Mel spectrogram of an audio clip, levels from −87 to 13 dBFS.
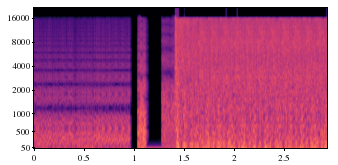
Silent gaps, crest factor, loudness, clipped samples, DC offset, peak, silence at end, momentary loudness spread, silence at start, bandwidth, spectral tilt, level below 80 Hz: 0.99-1.03 s; 14 dB; -11 LUFS; under 0.1%; under 0.1%; 0 dBFS; 0 s; 14 LU; 0 s; 17.5 kHz; -2 dB/octave; -24 dBFS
